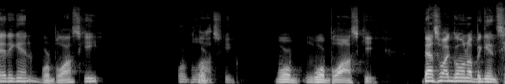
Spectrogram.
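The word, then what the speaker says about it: Wrobleski: Warblowski.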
